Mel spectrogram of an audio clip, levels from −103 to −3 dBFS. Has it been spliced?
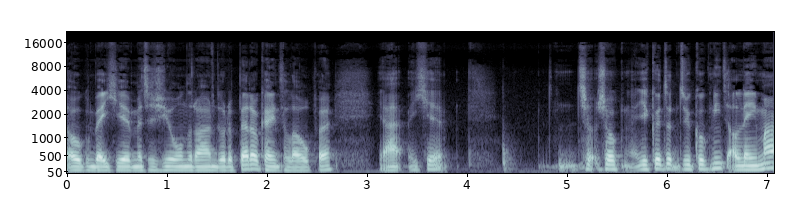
no; 0 cuts

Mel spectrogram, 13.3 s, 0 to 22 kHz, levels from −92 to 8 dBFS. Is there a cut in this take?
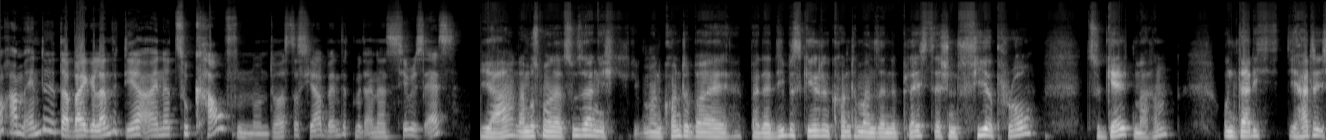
no; 0 cuts

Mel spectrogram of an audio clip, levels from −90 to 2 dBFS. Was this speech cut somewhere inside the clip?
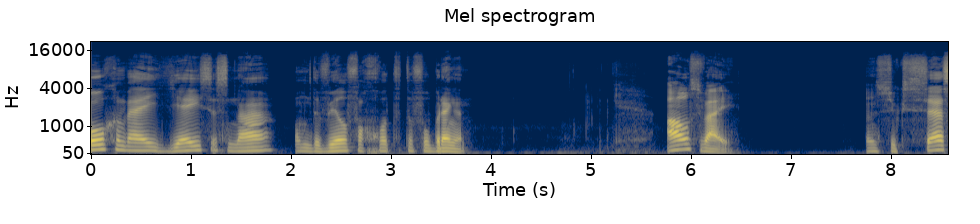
no; 0 cuts

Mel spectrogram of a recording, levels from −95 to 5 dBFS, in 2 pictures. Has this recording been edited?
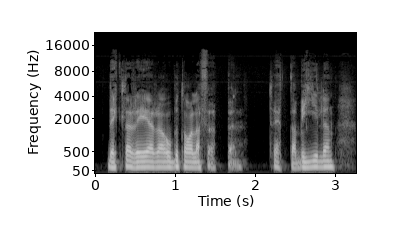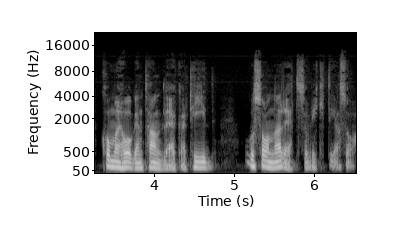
no; 0 cuts

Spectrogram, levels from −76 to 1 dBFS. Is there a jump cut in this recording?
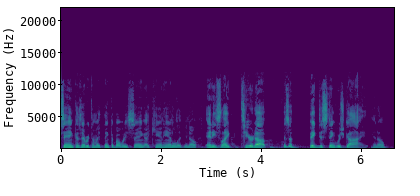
yes; 1 cut; at 2.8 s

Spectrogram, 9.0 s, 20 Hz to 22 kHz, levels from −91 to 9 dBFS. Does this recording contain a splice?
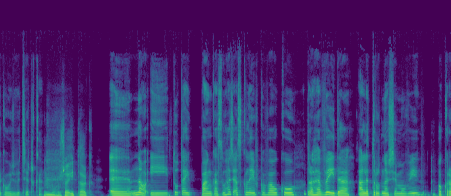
yes; 1 cut; at 7.1 s

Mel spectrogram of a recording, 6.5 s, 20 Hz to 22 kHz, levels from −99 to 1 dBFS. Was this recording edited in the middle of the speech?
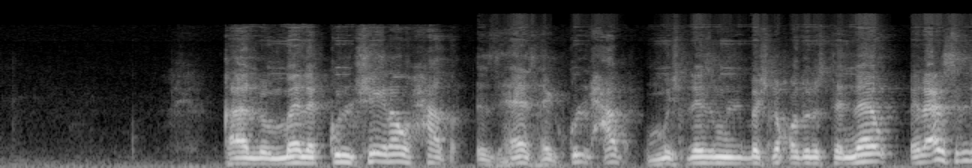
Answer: yes; 1 cut; at 4.3 s

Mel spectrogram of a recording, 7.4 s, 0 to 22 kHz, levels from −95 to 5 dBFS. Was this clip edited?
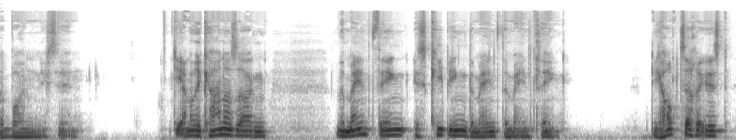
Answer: yes; 1 cut; at 5.0 s

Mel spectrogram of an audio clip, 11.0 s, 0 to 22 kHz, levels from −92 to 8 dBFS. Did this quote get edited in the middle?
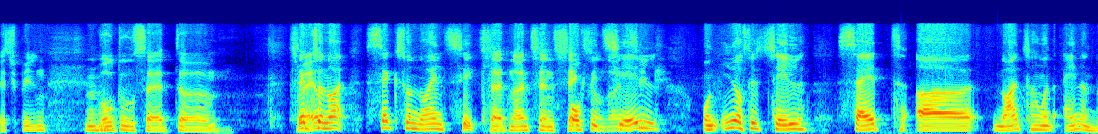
no; 0 cuts

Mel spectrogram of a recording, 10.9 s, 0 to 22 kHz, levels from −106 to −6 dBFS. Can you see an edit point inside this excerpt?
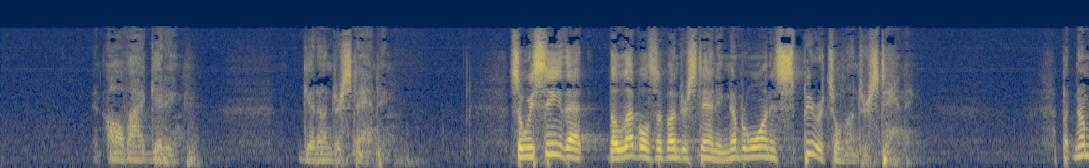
no; 0 cuts

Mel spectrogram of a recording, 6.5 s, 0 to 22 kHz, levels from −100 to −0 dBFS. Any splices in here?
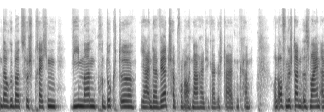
yes; 1 cut; at 2.7 s

